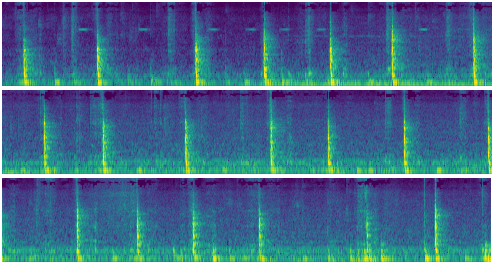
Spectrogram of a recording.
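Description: A chef's knife chops vegetables on a wooden cutting board.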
